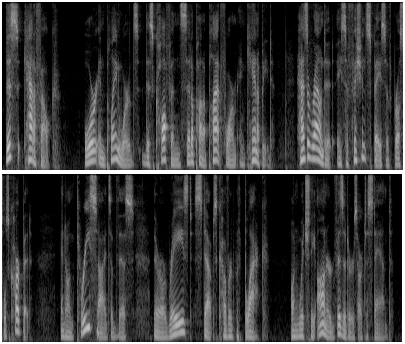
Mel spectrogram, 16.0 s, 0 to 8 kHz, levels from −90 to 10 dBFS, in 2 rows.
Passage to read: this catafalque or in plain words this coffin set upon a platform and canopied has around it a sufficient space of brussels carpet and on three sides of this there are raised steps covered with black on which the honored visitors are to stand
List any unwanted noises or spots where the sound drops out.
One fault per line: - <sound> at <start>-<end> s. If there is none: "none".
none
